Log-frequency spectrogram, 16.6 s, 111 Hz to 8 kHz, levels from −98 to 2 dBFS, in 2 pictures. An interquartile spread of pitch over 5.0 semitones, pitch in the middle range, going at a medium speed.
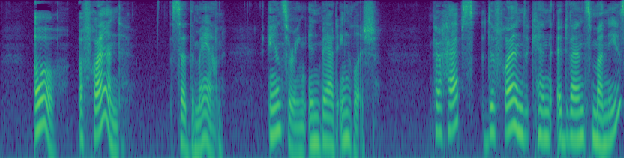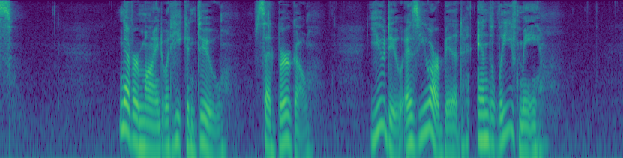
No: wide, 5.6 semitones; medium, 175 Hz; slow, 120 wpm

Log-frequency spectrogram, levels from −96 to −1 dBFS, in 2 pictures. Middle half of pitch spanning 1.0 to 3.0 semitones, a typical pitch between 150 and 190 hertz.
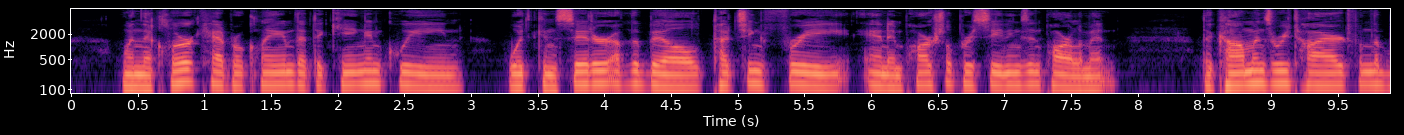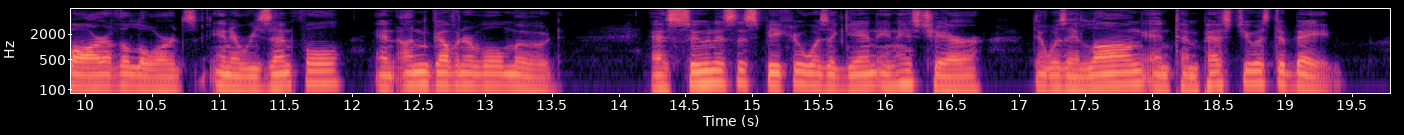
No: narrow, 2.5 semitones; low, 120 Hz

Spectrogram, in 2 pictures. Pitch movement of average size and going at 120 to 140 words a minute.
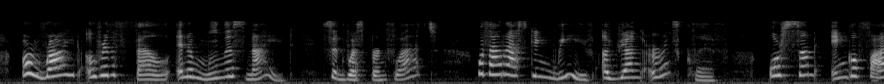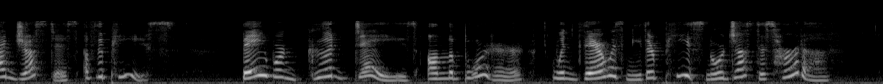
No: wide, 9.0 semitones; slow, 135 wpm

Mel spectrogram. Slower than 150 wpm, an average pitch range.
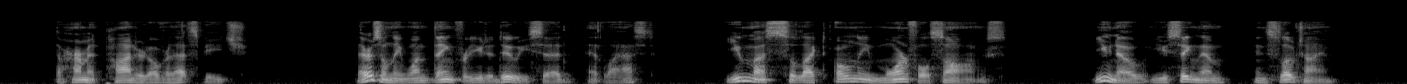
Yes: slow, 135 wpm; average, 4.3 semitones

